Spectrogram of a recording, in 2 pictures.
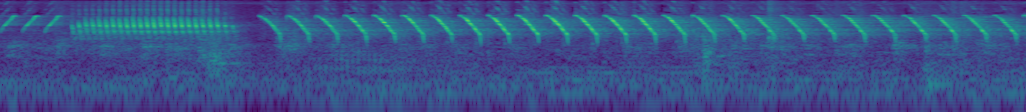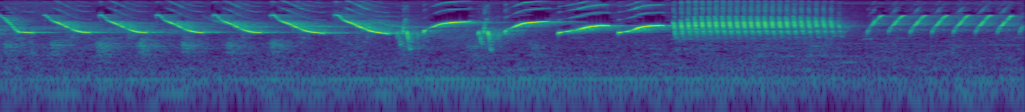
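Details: Canary song for training captive birds, filled with ciblek and prenjak phrases: buzzy bursts framing a long run of quick repeated downslurred notes, then looping slurs and deep sweeping whistles.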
